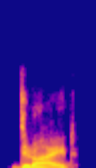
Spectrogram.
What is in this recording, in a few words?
"deride", Indian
